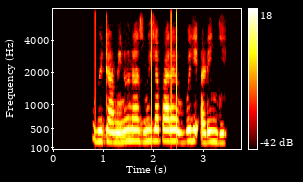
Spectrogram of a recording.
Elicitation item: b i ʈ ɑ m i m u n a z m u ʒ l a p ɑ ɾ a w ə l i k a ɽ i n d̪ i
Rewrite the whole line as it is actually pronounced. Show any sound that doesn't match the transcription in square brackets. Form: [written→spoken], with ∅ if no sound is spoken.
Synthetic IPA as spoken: [b→w] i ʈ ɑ m i [m→n] u n a z m u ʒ l a p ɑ ɾ a w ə l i [k→ʔ] a ɽ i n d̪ i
